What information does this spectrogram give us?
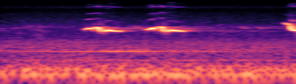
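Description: Northern mockingbird singing two short, bright chirping phrases spaced about half a second apart, a third starting as it ends, over a faint steady hum.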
